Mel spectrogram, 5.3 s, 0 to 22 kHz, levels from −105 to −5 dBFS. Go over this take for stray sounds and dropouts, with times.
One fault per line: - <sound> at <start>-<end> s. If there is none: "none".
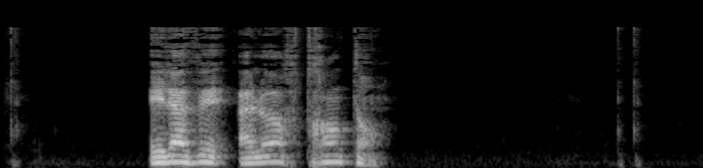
none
